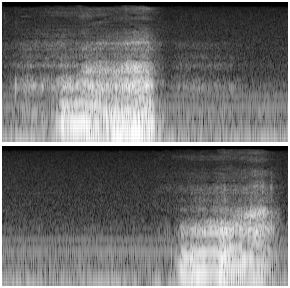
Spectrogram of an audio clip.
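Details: A sleeping person's snoring recorded with a snore-tracking phone app: two loud, rough, low-pitched snores about four seconds apart, with quiet breathing between.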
